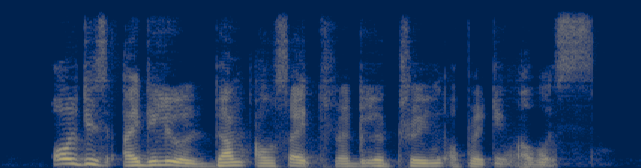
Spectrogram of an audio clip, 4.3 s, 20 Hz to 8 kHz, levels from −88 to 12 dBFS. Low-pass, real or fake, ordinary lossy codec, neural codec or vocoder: 7.2 kHz; fake; none; codec, 44.1 kHz, 2.6 kbps, DAC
